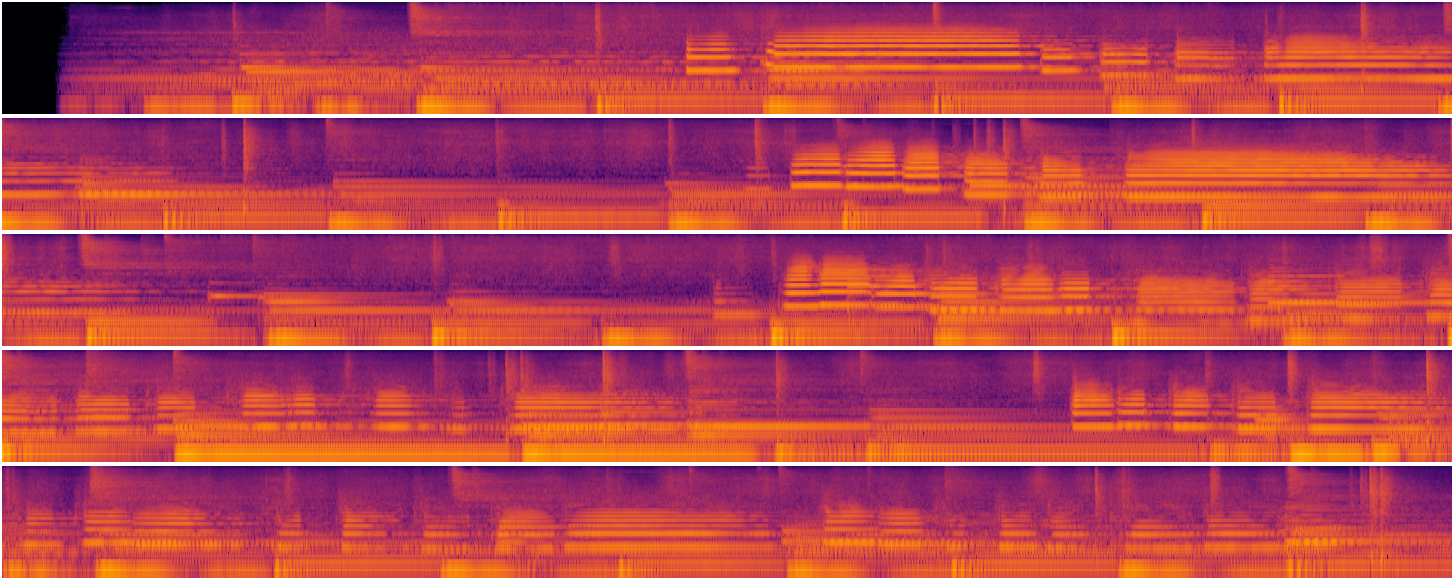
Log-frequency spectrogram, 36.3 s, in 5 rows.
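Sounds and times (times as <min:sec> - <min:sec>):
brass instruments: 0:00.3 - 0:36.2.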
